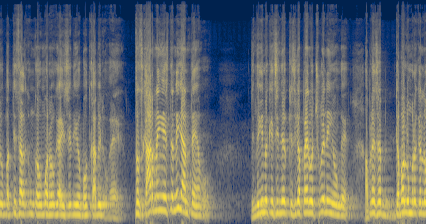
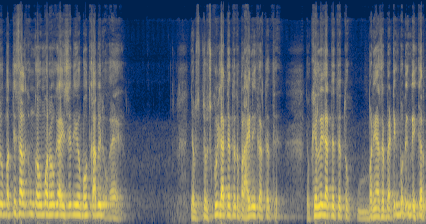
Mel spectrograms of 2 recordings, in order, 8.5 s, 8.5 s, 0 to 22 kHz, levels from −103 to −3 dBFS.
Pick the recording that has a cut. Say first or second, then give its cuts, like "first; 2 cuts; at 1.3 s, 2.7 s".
first; 1 cut; at 2.7 s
